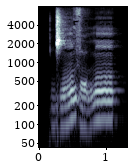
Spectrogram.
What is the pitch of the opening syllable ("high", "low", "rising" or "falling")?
rising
